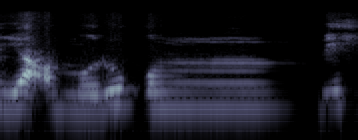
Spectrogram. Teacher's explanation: मीम साकिन के बाद बा है तो हम गुनगुनाएंगे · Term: गुनगुनाहट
